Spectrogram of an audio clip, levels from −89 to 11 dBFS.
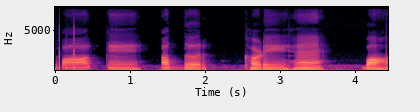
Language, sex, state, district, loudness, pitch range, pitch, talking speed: Hindi, female, Punjab, Fazilka, -17 LUFS, 185-195 Hz, 190 Hz, 65 wpm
